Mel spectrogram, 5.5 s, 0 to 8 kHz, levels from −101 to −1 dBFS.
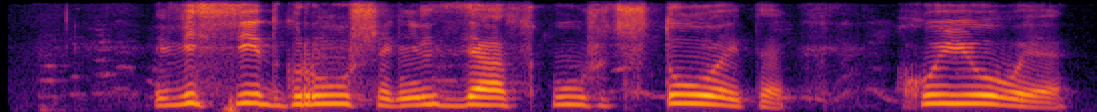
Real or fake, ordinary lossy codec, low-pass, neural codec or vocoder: real; Opus, 24 kbps; 7.2 kHz; none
